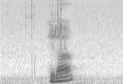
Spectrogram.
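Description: A short rising electronic chime sounds as a game menu item is selected.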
